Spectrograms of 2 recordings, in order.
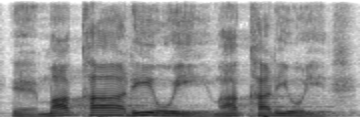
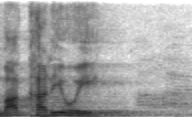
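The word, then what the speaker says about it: μακάριοι: 마카리오이. 따라합시다. 마카리오이.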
